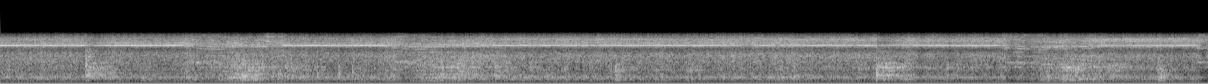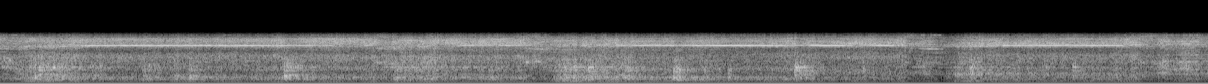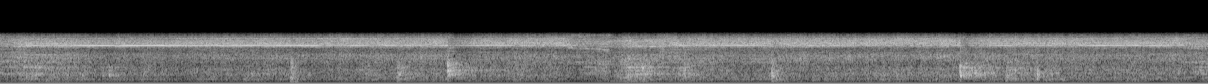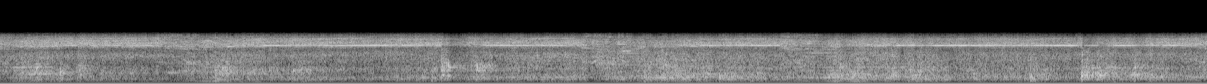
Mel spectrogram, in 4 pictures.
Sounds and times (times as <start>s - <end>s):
Wood: 26.7s - 29.2s, 32.9s - 48.3s.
